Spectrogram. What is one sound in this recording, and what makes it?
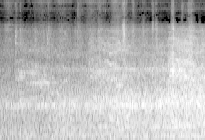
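A train approaches along the tracks with a growing rumble.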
